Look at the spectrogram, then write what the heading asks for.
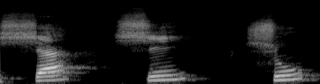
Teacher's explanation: sya tengah lidah dengan tengah langit-langit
